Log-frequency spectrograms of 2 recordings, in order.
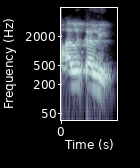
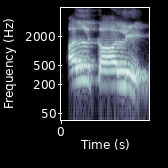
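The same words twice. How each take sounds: First: Said in the usual way. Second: अल्कली in three parts, al, kaa, lee; अल्कली spaced out with a long "kaa"; syllable by syllable. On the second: Shown as a demonstration. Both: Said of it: "उच्चारण से पता चल रहा है".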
